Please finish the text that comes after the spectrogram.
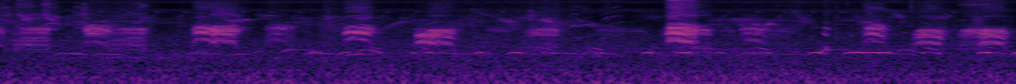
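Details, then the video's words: A group of crows in trees cawing repeatedly in short harsh bursts over ten seconds, with a steady series of soft, low whistled notes from another bird underneath. "Crow Sound Crow Ki Awaj"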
